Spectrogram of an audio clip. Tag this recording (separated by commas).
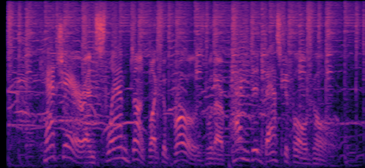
Speech, Music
